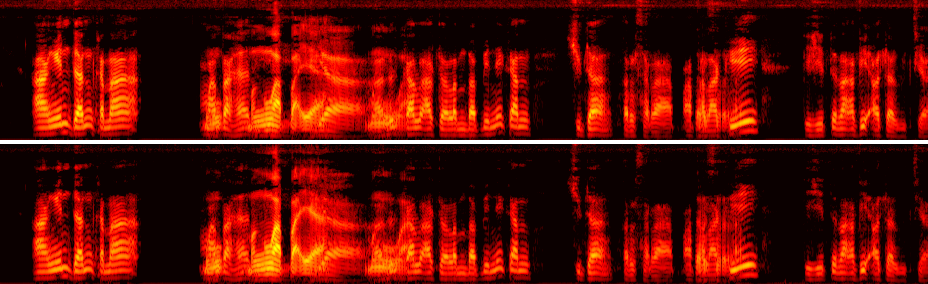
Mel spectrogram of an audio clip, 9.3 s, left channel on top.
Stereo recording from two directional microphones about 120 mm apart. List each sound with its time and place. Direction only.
0.3 s speech: 20° left (ahead or behind)
2.5 s speech: 25° right (ahead or behind)
3.3 s speech: 20° left (ahead or behind)
7.3 s speech: 20° left (ahead or behind)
